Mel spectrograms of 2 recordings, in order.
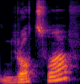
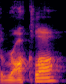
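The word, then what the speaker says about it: Wrocław: for you to know the actual polish pronunciation of the city that I live in is drotswav but you might see it spelled Rock law so you know okay because the W in Polish is a b so it's it's right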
